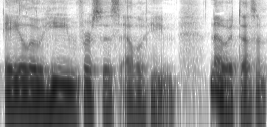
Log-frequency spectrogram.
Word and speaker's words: Elohim: for the way Christian Prince pronounces a certain syllable. If you'll notice how Hijab says Elohim. Elohim.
